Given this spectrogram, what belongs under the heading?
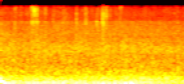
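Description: Steady, soft rain hissing continuously, a light even patter with no voices.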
